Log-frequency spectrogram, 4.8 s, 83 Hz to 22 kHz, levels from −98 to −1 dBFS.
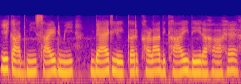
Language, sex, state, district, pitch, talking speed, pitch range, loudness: Hindi, female, Uttar Pradesh, Lucknow, 195 Hz, 135 wpm, 185-200 Hz, -17 LUFS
